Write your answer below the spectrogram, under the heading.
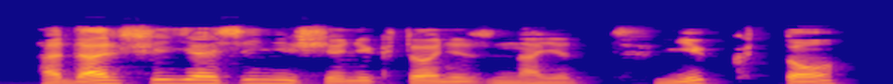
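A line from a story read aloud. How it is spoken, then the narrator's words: Plain. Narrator (Russian): сказал Кедр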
